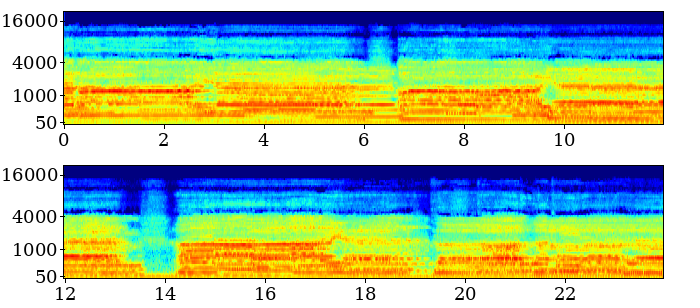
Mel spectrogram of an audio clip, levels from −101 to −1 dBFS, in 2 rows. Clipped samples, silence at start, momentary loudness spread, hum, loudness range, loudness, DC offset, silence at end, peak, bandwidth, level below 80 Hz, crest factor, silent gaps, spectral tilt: under 0.1%; 0 s; 8 LU; none; 5 LU; -18 LUFS; under 0.1%; 0 s; -4 dBFS; 13 kHz; -38 dBFS; 14 dB; none; -6.5 dB/octave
